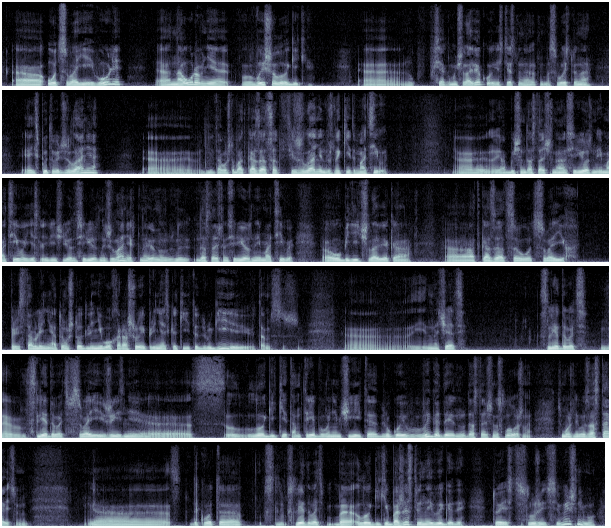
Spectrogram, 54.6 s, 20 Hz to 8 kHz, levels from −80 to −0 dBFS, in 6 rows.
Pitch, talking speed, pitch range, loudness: 100 Hz, 105 wpm, 95-115 Hz, -20 LUFS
